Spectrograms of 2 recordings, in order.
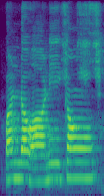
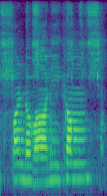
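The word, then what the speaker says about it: পাণ্ডবানীকং: তো অন্তঃস্থ ব হওয়ার কারণে এটা ব্যাকরণ অনুযায়ী উচ্চারণ হওয়া উচিত পাণ্ডবানিকং, ঠিক আছে।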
